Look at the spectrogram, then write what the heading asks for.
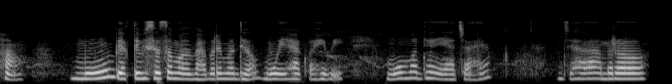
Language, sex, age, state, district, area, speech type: Odia, female, 18-30, Odisha, Jagatsinghpur, rural, spontaneous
